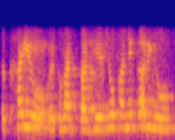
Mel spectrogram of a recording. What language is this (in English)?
Maithili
